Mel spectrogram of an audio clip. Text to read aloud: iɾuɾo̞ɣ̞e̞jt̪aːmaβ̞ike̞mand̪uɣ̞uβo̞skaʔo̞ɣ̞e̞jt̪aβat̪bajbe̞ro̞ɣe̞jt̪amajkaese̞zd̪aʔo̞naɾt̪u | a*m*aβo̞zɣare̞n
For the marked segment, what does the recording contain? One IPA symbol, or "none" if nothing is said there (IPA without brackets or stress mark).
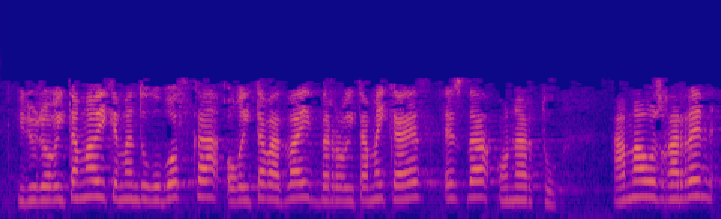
m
